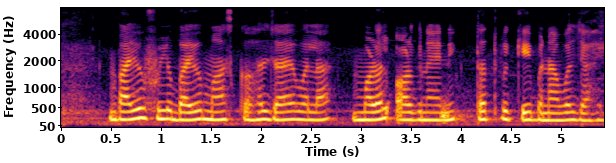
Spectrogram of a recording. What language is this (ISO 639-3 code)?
mag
